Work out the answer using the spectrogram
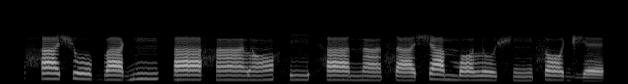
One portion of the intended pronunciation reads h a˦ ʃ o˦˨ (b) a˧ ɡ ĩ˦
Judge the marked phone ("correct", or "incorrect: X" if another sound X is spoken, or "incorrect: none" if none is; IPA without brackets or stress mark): correct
